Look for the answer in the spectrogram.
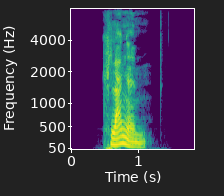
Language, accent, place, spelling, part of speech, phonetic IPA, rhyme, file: German, Germany, Berlin, klangen, verb, [ˈklaŋən], -aŋən, De-klangen.ogg
- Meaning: first/third-person plural preterite of klingen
